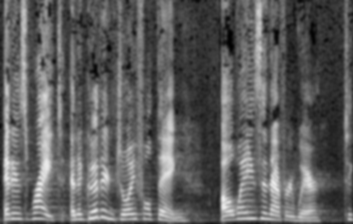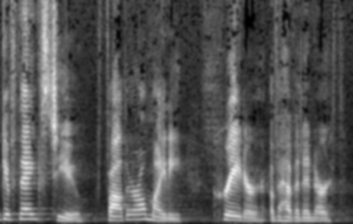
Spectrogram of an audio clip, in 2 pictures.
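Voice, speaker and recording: A woman pastor recites the communion prayers in steady, formal phrases at a middle pitch. Her voice rings out through the long reverb of a large church sanctuary. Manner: formal, measured liturgical recitation. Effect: long echo of a large church hall. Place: church sanctuary during a service.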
